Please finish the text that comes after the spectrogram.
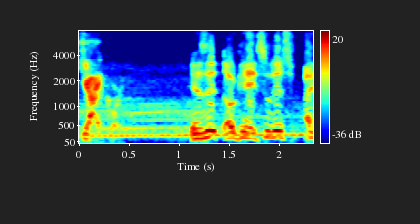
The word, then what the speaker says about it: Jai Courtney: It's Jai Courtney.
